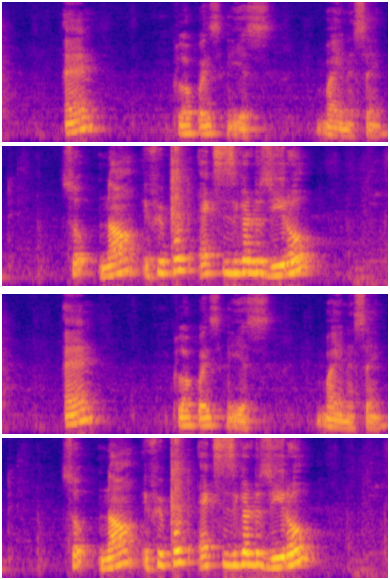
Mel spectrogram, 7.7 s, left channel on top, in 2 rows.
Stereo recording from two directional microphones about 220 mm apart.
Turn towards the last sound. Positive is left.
turn(degrees=-45)  # may be behind; listen again after turning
